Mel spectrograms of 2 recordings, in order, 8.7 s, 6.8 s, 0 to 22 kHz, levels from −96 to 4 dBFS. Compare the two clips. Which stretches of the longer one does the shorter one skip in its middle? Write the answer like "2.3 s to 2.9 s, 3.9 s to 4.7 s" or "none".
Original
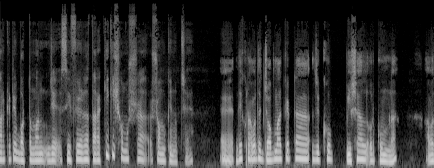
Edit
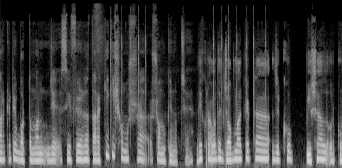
3.9 s to 4.7 s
